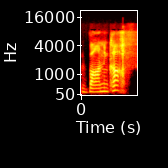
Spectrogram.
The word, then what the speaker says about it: van Gogh: Even within this episode, you'll hear his last name pronounced different ways. That's because depending on where you're from, there are various phonetic ways to say the artist's name. In the traditional Dutch, people say van Gogh.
